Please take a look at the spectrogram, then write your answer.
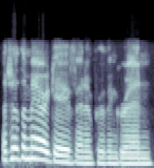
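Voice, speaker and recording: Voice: mid-range voice, big pitch swings, moderate pace, dark tone, dry recording. A narrator reading a fan fiction story aloud in an amateur production. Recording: dull, lo-fi home recording.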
